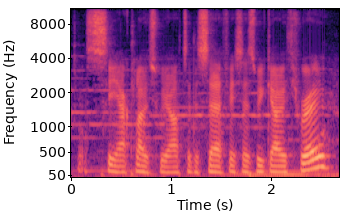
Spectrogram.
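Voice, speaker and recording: A man's voice: on the low side, expressive, a little fast, over music. A man from Essex with a southern English accent, hosting a live gaming stream in a casual, unscripted way, often muttering to himself as he plays. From Essex, England. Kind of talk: casual live gameplay commentary.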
